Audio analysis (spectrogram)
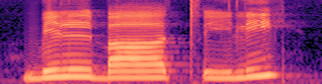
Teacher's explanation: طوا ہے، پر پڑھا جائے گا، حروف مستعلیہ میں سے ہے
